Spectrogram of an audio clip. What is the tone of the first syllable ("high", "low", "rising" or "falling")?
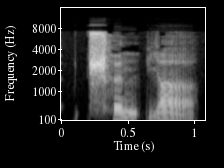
falling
